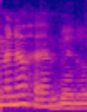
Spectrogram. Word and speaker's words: Menuhin: Do I pronounce it? Yehudi Menuhin.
